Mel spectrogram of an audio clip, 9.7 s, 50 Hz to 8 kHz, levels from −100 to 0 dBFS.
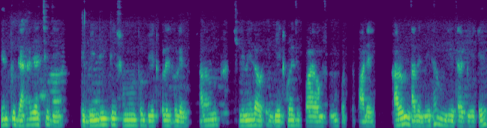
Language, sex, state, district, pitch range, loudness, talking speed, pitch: Bengali, male, West Bengal, Dakshin Dinajpur, 110-130 Hz, -25 LUFS, 195 wpm, 115 Hz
